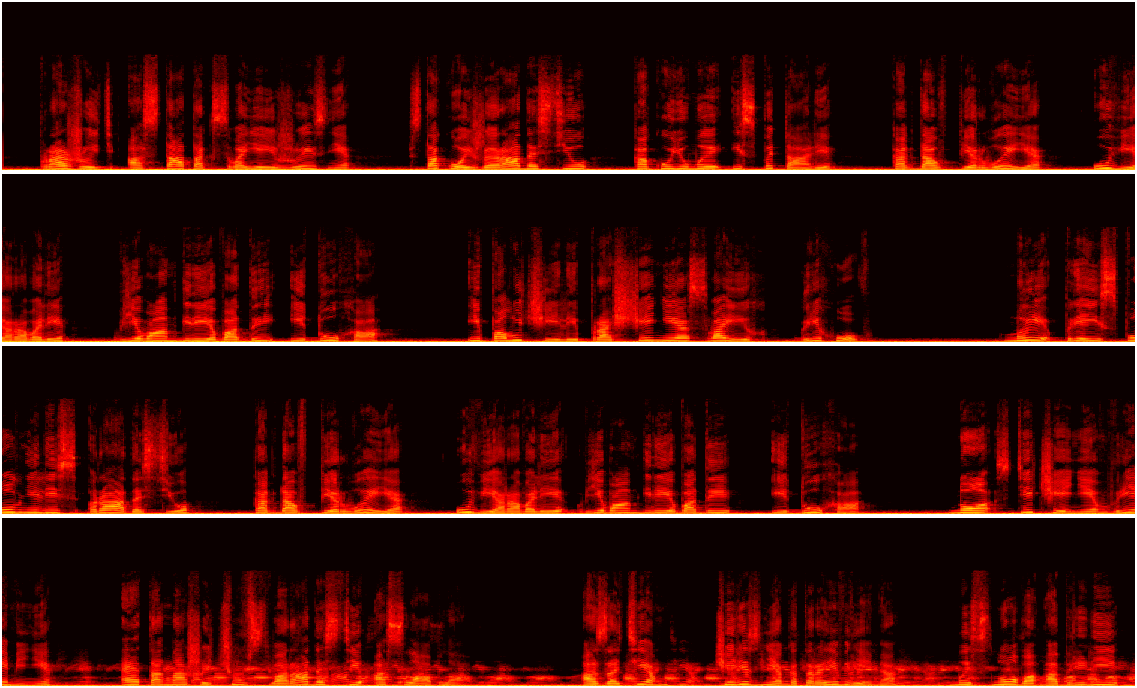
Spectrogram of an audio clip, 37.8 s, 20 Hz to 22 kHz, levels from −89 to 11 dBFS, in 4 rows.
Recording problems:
echo of what is said; noticeable; from 29 s on; 340 ms later, 15 dB below the speech
low rumble; noticeable; throughout; 15 dB below the speech

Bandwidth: 15 kHz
